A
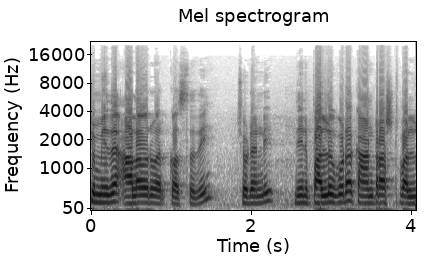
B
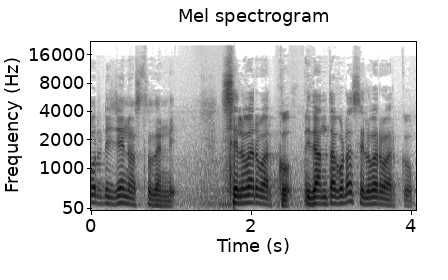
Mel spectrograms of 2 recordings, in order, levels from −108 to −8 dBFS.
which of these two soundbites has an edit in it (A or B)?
A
